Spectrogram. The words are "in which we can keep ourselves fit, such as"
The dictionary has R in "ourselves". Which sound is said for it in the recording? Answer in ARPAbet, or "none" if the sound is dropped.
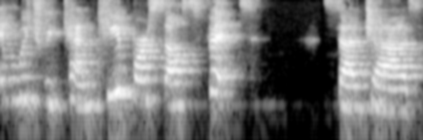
R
